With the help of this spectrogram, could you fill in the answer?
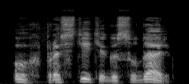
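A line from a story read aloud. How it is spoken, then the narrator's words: Embarrassed muttering. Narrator (Russian): пробормотал краснея Бувиль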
